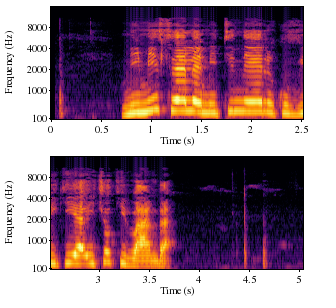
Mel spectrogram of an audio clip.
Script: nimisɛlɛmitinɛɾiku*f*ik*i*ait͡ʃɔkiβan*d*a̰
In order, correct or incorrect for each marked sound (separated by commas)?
incorrect, correct, correct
